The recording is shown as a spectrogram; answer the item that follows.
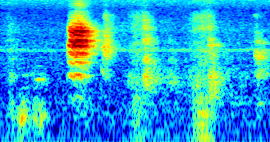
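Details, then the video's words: A loud nasal beep from a zebra finch is followed by softer, shorter chattering notes and a low thump. The birds are described as territorial, then making cute noises while cuddling. "Territorial Birb Today (Makes Cute Noises Near The End) Zebra Finches"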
